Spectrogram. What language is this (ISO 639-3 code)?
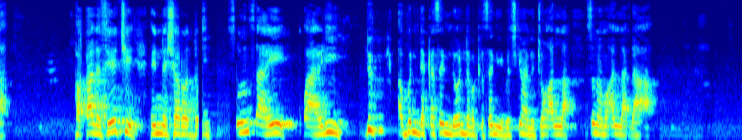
ara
